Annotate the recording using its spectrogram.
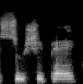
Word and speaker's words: Suscipe: He would have used the Spanish pronunciation, and so you can use different ones, but he would have probably, for those who know the Spanish, it would be Suscipe, but it's just...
